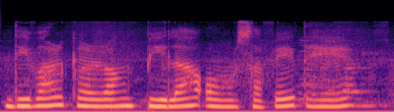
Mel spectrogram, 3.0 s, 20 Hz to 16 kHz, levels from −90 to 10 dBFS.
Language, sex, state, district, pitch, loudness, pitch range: Hindi, female, Arunachal Pradesh, Papum Pare, 225 Hz, -13 LUFS, 220-235 Hz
